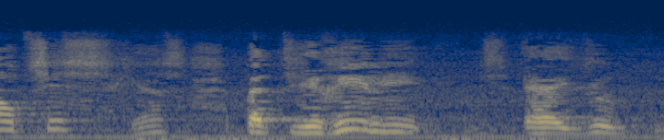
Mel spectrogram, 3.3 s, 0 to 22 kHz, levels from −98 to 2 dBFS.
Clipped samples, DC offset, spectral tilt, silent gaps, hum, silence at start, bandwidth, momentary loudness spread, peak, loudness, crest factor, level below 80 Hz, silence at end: under 0.1%; under 0.1%; -5.5 dB/octave; none; none; 0 s; 10.5 kHz; 15 LU; -16 dBFS; -36 LUFS; 20 dB; -58 dBFS; 0 s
